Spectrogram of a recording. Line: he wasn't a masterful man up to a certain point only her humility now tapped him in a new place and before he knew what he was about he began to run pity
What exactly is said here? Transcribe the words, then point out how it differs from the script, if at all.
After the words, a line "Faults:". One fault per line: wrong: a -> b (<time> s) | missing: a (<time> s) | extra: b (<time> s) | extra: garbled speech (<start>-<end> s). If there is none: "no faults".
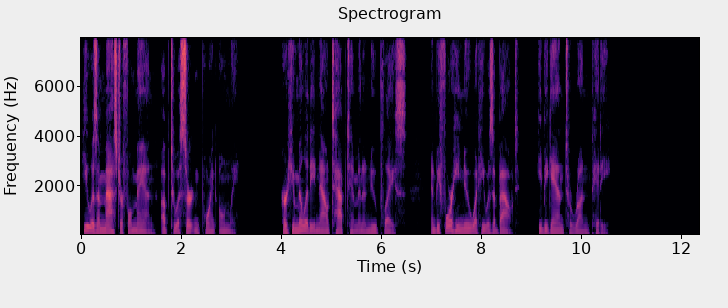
he was a masterful man up to a certain point only her humility now tapped him in a new place and before he knew what he was about he began to run pity
Faults:
wrong: wasn't -> was (0.1 s)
